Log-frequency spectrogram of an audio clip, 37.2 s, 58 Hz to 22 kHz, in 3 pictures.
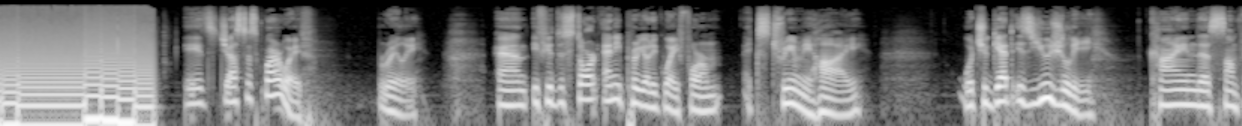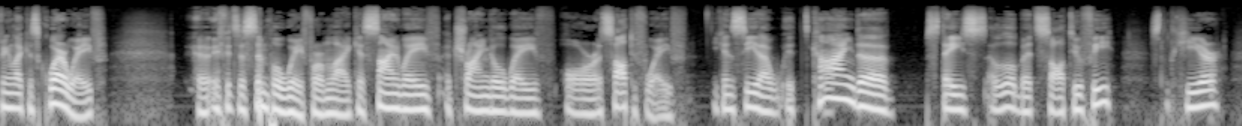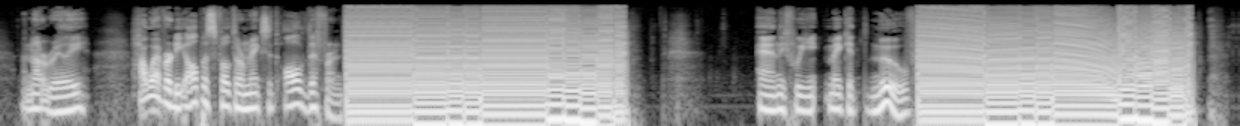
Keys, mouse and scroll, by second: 1.5 space, 26.5 click, 28.3 l, 31.0 space, 32.0 click, 34.0 l, 36.7 space.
